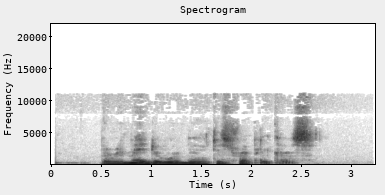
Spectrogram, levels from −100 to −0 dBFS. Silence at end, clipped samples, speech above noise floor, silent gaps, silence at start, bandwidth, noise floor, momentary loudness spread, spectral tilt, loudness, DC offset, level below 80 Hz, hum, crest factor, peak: 0.65 s; under 0.1%; 47 dB; none; 0.5 s; 11.5 kHz; -68 dBFS; 10 LU; -6.5 dB/octave; -22 LUFS; under 0.1%; -54 dBFS; none; 16 dB; -6 dBFS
